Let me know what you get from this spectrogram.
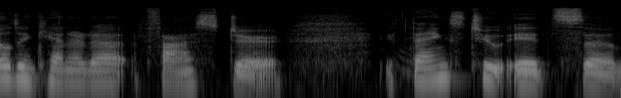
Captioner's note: speaking French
